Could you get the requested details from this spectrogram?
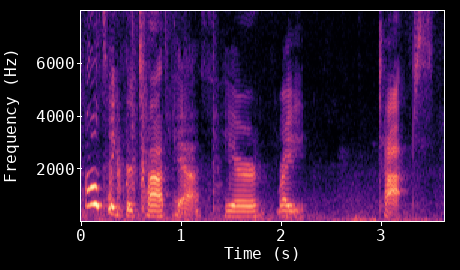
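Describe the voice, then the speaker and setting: A woman's voice: mid-range voice, wildly swooping pitch, slow, fairly bright tone, a little hiss or hum, exaggerated voice. A woman reading the part of a lazy, gullible male bear in a children's storybook. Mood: sleepy, vague. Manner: drowsy, hesitant replies.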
